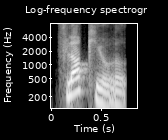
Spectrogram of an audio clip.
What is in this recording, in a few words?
"floccule", Indian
